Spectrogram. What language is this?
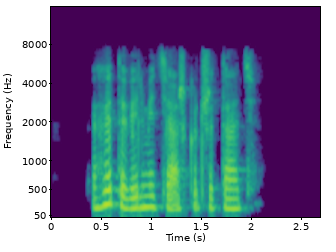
Belarusian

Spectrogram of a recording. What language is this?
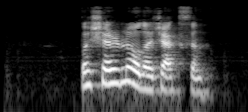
Turkish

